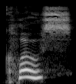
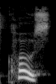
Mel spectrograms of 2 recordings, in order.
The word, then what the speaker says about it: close: are two common examples the word close with an S sound means near not far for example my house is close to the bus station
